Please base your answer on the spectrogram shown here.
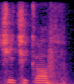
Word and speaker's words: Chichikov: Excellent, but not what I want, pronounced Chichikoff.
